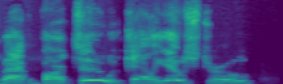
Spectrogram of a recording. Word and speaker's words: Cagliostro: Yeah, so we're back in part two with Cagliostro. Said it right that time? Somehow right. Said Cagliostro, the singer of Attic.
